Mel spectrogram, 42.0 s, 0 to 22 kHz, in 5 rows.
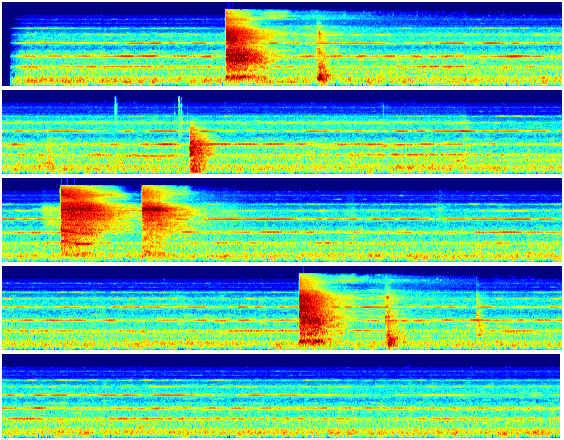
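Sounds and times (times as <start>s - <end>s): air hiss bursts: 17.4s - 19.8s.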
